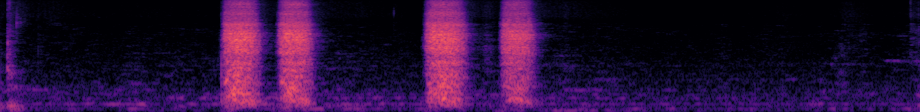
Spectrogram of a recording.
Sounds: Sniff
